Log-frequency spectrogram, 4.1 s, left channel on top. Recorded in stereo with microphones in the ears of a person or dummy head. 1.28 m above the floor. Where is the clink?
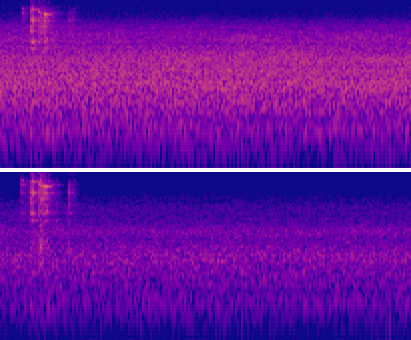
55° right (ahead or behind), 1.2 m.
